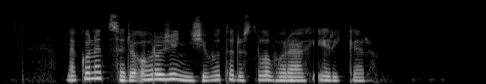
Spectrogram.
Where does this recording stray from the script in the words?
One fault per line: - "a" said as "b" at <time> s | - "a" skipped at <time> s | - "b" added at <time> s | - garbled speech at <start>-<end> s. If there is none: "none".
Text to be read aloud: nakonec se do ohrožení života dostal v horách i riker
none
